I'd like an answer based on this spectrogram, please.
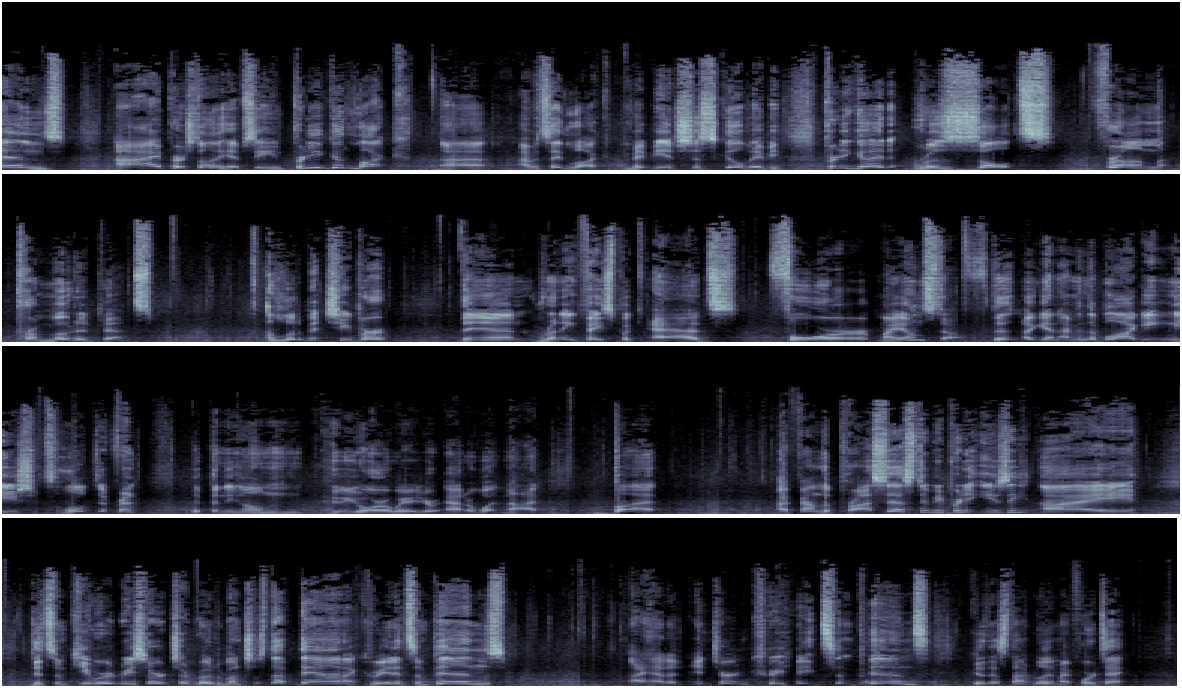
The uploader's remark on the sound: BONUS CarCast. Apologies in advance for the bad audio quality. This was recorded in a car.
